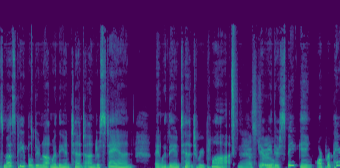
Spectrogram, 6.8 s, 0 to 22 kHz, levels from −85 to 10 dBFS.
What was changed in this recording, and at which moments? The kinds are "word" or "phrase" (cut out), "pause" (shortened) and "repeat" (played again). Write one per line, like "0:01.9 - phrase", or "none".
0:01.0 - word
0:03.2 - word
